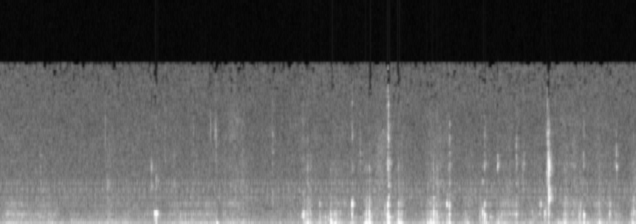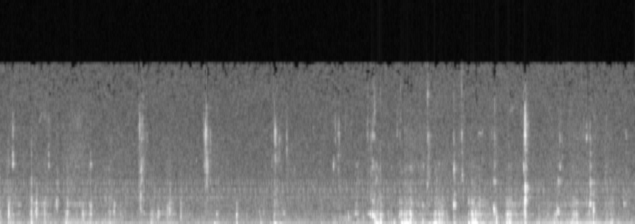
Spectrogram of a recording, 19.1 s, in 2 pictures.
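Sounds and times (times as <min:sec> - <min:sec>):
person crunching chocolate: 0:14.6 - 0:18.6.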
